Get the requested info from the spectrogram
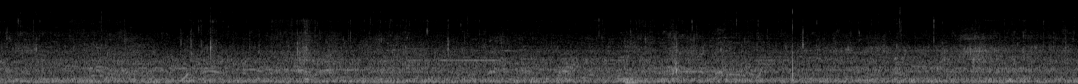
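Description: Swimming-pool ambience: steady wind noise on the microphone, with light splashing from a swimmer's breaststroke and faint distant voices.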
